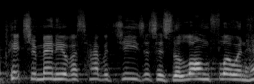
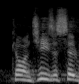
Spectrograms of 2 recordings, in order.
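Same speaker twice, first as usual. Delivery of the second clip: normal talking voice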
